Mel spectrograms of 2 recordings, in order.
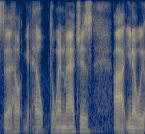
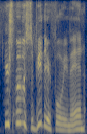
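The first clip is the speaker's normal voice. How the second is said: much higher whiny plea; mock teen soap whine; 8 semitones higher than usual.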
